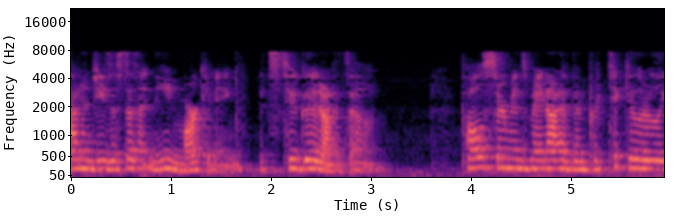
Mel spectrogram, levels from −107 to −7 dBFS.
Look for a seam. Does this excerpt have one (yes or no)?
no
